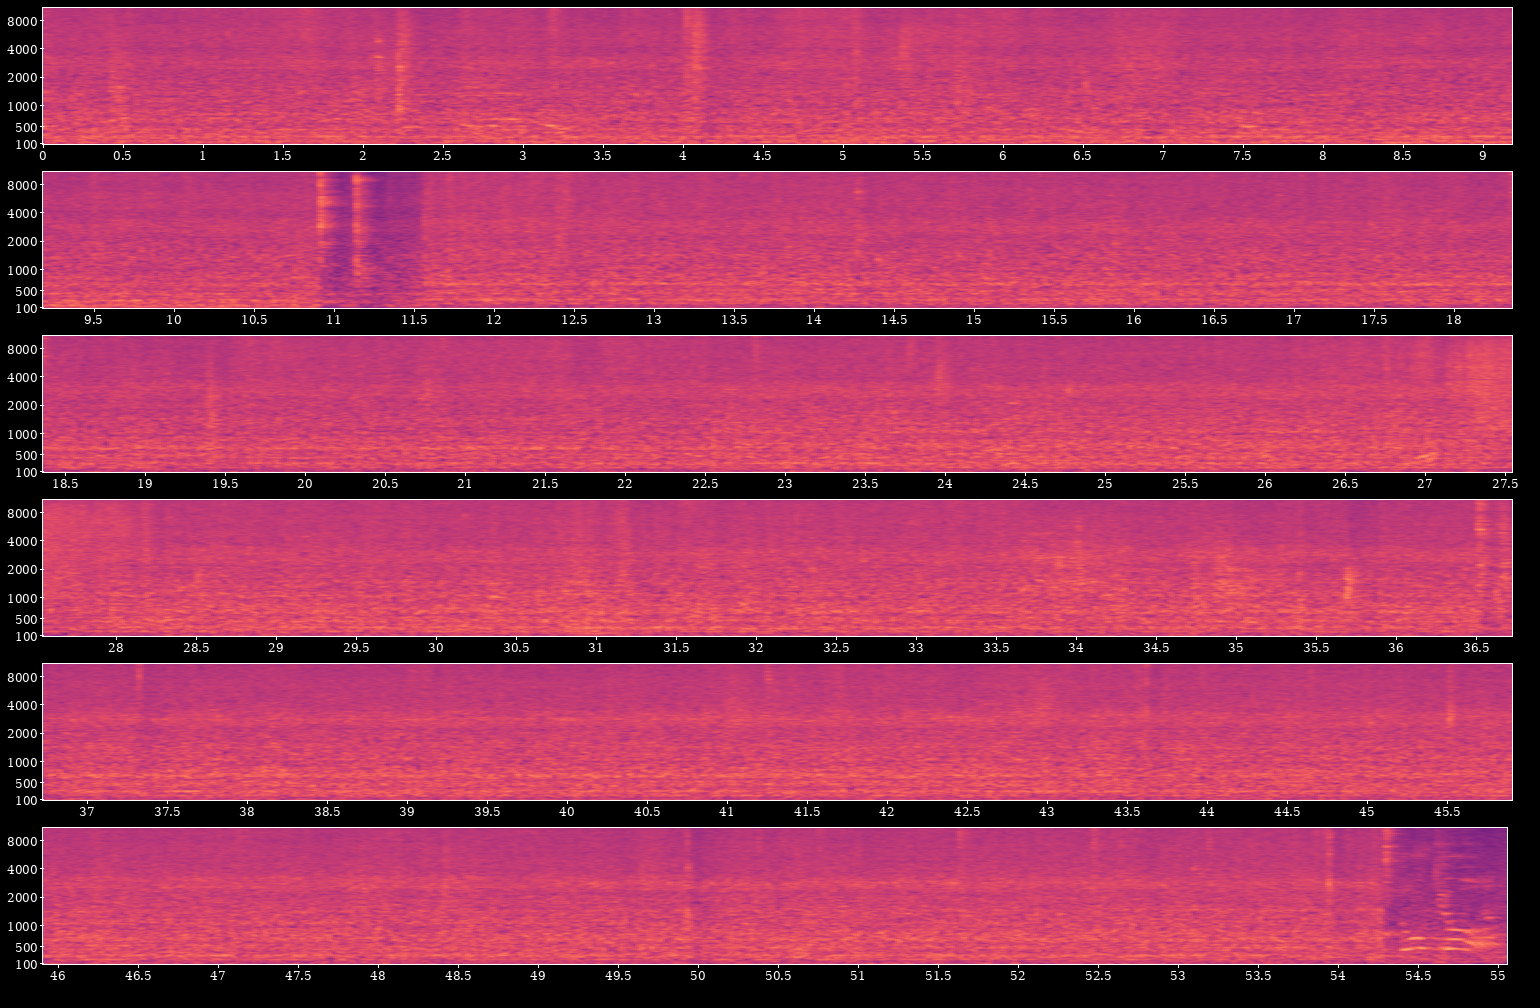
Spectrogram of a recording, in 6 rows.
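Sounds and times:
fish sizzling over charcoal: 10.8s - 54.3s.

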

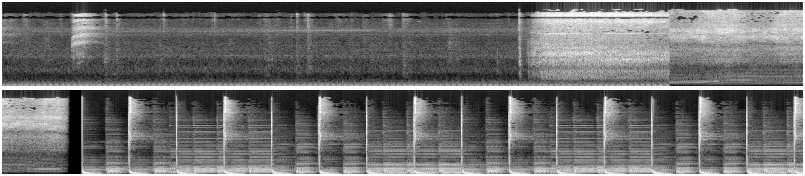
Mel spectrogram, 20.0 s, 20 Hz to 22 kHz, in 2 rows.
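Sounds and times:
hedge trimmer motor hum: 6.4s - 10.8s
blades cutting foliage: 6.5s - 10.9s.

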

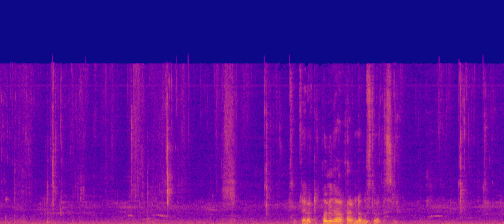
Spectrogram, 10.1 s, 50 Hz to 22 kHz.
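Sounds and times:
chewing with wet mouth clicks: 0.0s - 4.4s, 5.2s - 5.7s, 8.8s - 9.9s
rice and curry squished by hand: 0.0s - 6.0s, 8.5s - 10.0s.

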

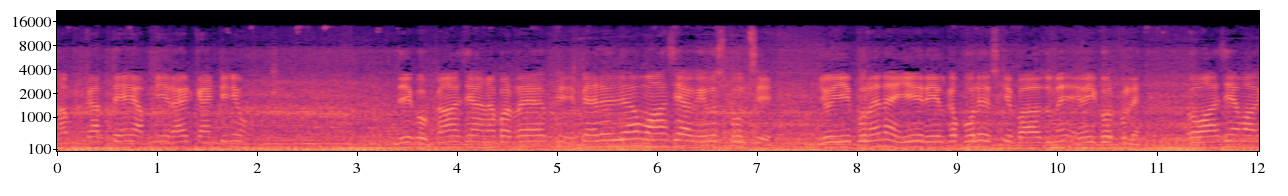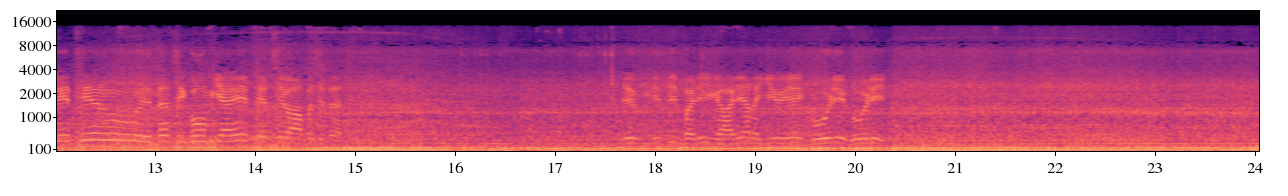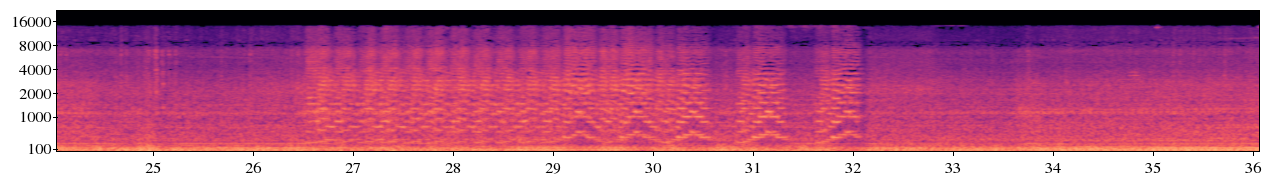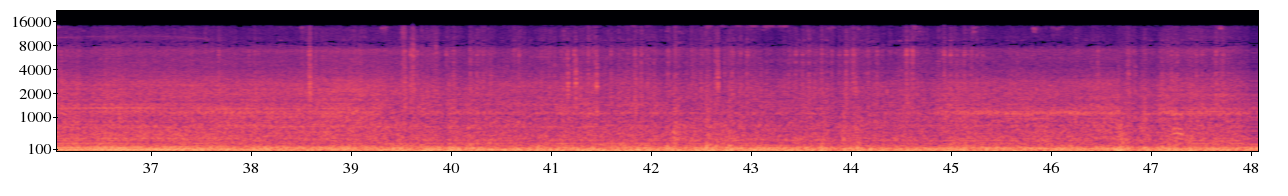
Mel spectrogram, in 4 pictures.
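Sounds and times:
road noise: 0.0s - 48.0s
truck diesel engine: 0.0s - 48.0s
horn playing pulsing tune: 26.5s - 32.2s.

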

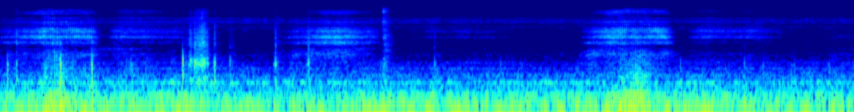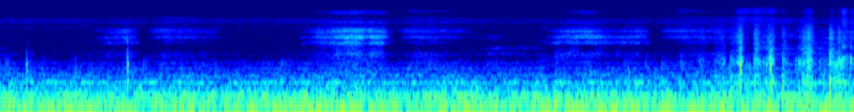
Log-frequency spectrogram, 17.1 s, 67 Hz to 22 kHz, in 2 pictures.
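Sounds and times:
dog snoring: 0.0s - 2.0s, 2.9s - 3.9s, 5.8s - 7.8s, 11.5s - 13.1s, 14.0s - 16.1s.

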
